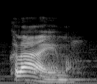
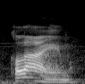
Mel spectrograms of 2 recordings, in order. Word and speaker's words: climb: we have the word climb don't forget the letter B is silent we say climb the second we have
